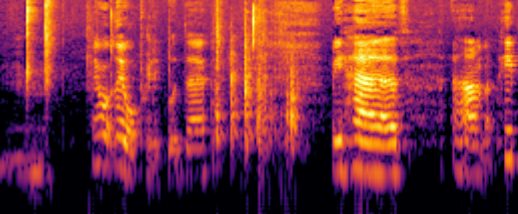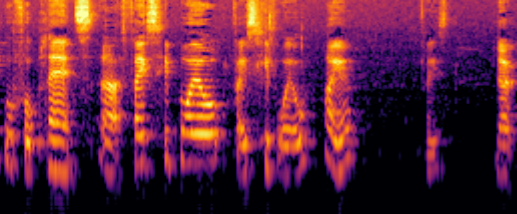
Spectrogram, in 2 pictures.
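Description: Speaking at a very slow pace with long, frequent pauses, a woman uses an Australian accent and ordinary pitch variation. Her loudness swings widely over light background noise. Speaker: beauty vlogger. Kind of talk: casual product review vlog. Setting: home, talking to camera. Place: home room. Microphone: webcam.

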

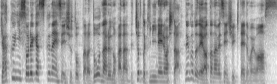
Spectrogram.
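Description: Man with high pitch and very wide pitch swings, over noticeable background noise. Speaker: gaming YouTuber. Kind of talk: game commentary. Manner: animated.

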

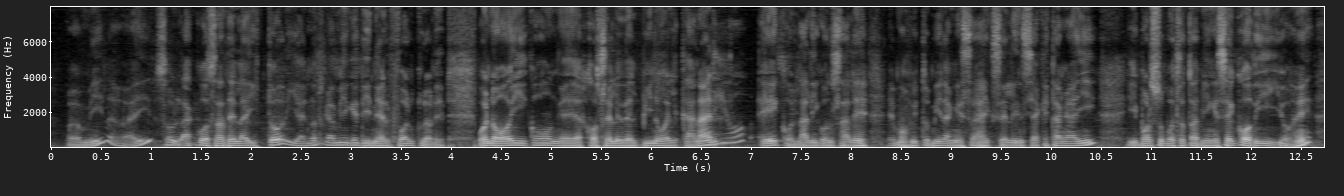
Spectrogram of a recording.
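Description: A man with a fairly low pitch and a dark, mellow tone speaks somewhat breathily at a moderate pace with ordinary pitch variation. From Canary Islands. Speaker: radio host. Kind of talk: radio talk show. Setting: studio. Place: studio. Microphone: studio mic.

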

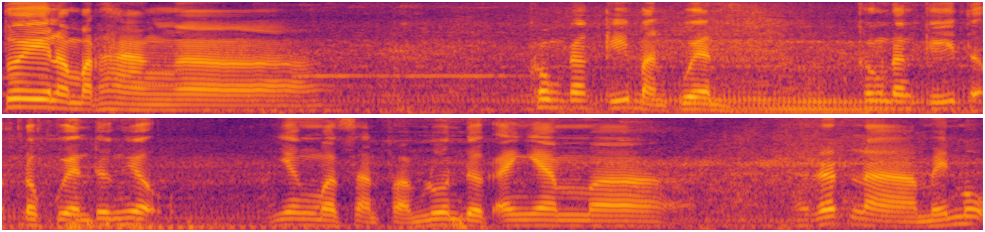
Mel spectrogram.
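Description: Over noticeable background noise, a man speaks at a very slow pace in a dry sound with no echo. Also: ordinary pitch variation. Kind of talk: product promo commentary. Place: street. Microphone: phone near.

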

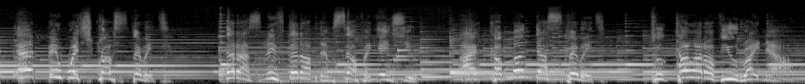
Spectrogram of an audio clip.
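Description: A man speaks at a moderate pace. Loud music fills the background. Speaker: deliverance preacher / prayer minister. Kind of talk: charismatic deliverance prayer / spiritual warfare preaching. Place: church. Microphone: handheld.

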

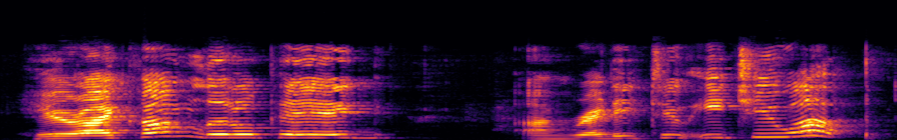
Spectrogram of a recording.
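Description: A put-on character voice, female-sounding and high-pitched, with very wide pitch swings and a fairly slow pace. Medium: read story. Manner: sly, threatening.

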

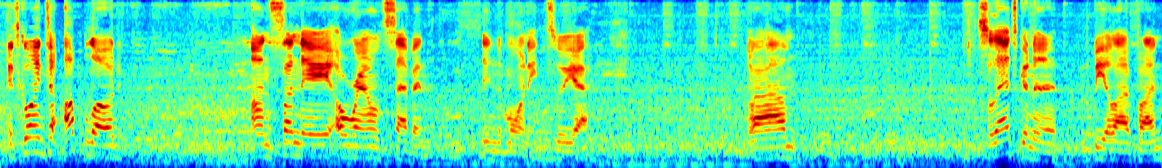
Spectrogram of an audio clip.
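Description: Over background music, a man speaks at a fairly slow pace with long, frequent pauses. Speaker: vlogger. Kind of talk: casual vlog chat. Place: car. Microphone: phone near.

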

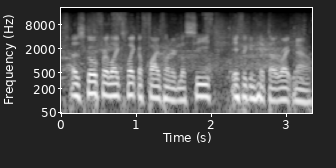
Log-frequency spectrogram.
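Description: A man with an American accent at a very fast pace, with ordinary pitch variation and noticeable background noise. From Florida. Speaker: gaming streamer. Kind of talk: casual live stream chat. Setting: live stream. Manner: fast talker; excitable.

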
